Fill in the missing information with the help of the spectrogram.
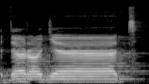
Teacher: Darajatnya kita baca 6 harakat karena berhenti. · Jadi kalau berhenti darajat ya untuk zatnya ini enam harakat. Kemudian t-nya kita keluari nafas ya dikit ya.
